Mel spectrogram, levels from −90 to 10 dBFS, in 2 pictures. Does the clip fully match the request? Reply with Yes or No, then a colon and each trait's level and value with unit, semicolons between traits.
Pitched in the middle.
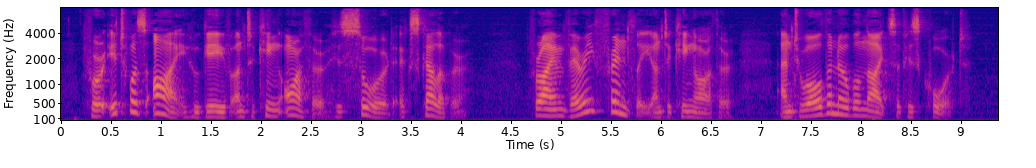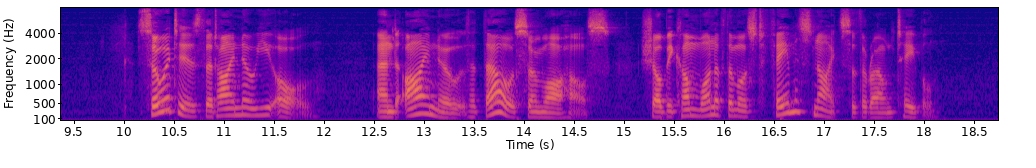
Yes: medium, 160 Hz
